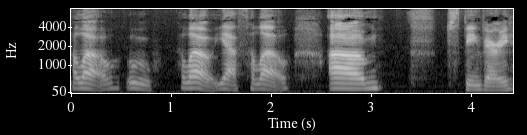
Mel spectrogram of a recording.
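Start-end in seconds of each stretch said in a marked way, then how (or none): 0.0-2.2 very magnanimous, grandly generous tone. Voicing a character who greets a ship's crew: very magnanimous greeting. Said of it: "just being very, very, you know, magnanimous".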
